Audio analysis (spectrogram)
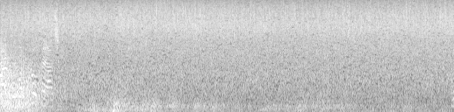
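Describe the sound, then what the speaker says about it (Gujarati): Heavy monsoon rain pours down steadily in Umarpada, Surat, with a loud rumble of thunder at the start, then a dense, constant wash of rain. "સવારથી જ ધોધમાર વરસાદ વરસતા ચેકડેમ પણ ઓવરફ્લો થયા છે"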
